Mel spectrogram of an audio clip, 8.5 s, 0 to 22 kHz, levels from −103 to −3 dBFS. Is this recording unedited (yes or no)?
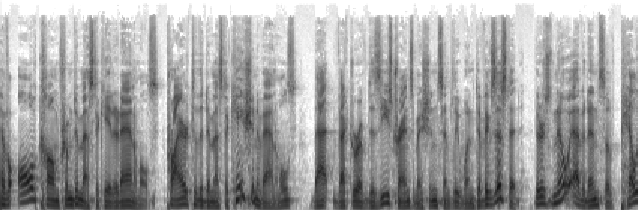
no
